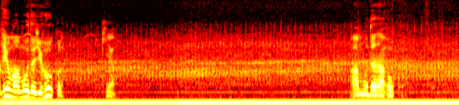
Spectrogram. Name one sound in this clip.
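A man speaks close by in brief bursts, with animation.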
